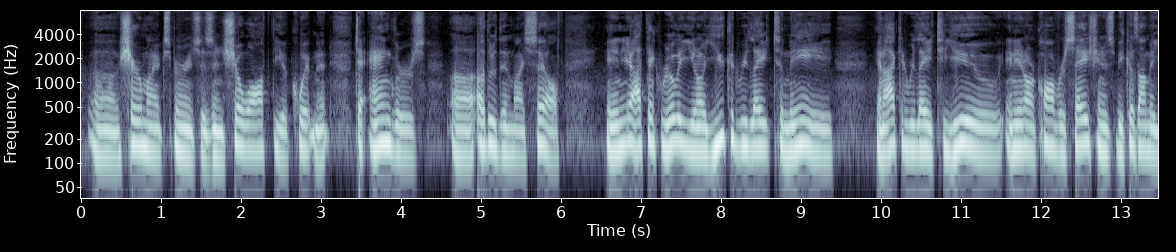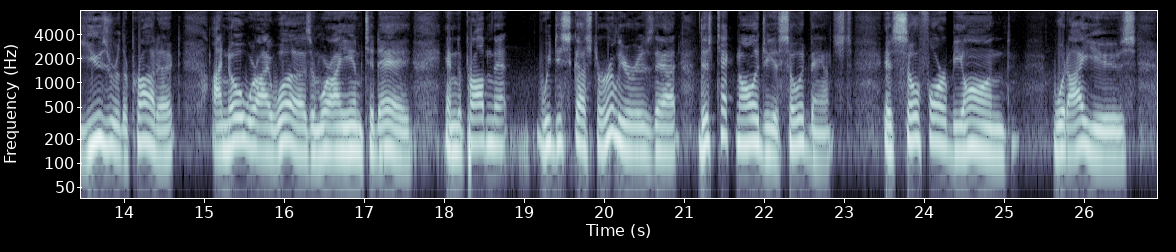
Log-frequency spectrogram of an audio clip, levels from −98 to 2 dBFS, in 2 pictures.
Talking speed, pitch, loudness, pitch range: 170 wpm, 150 Hz, -17 LUFS, 140-170 Hz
